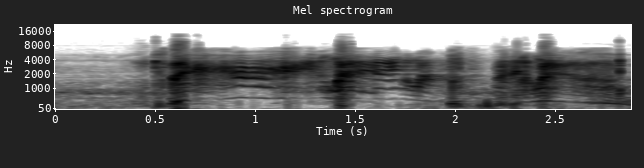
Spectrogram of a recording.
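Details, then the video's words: A very angry cat produces continuous harsh, wavering yowls broken by spitting hiss bursts roughly every half second, ending on a descending growl. "VERY angry cat!!"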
